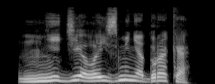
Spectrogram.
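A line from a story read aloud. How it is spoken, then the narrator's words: Distrustful grumble. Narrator (Russian): недоверчиво пробурчал друг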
